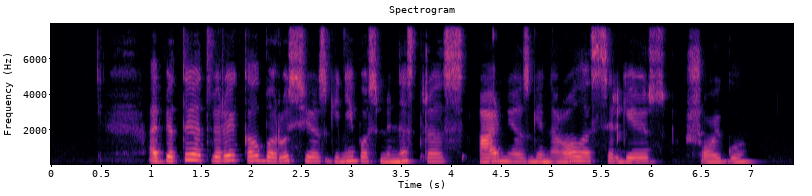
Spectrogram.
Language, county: Lithuanian, Vilnius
